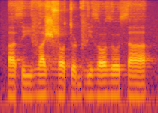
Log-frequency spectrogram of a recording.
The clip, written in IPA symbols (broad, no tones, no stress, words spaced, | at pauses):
aθi vaʒɮɔtoɖvi ðɔ ðo θa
